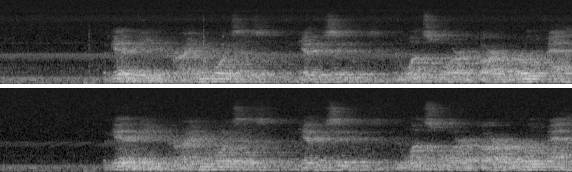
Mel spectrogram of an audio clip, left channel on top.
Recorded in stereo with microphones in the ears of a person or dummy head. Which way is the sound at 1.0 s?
45° left (ahead or behind).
